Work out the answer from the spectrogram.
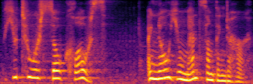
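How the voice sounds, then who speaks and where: A woman's voice: a little high, sing-song, moderate pace, mellow. An actress playing a determined, wounded young woman searching for answers in a video game, speaking earnestly and directly. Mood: frustrated, hurt. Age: young adult. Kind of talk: naturalistic video game acting.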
